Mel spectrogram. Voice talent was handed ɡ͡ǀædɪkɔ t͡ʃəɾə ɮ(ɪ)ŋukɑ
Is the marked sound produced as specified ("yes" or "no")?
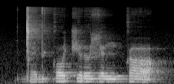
no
